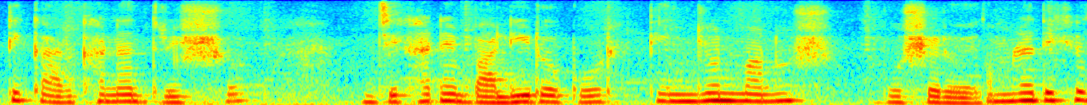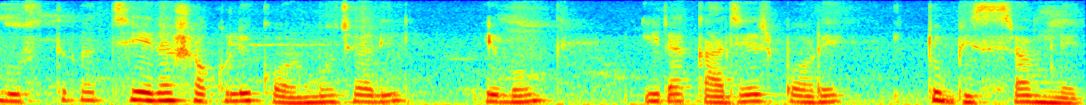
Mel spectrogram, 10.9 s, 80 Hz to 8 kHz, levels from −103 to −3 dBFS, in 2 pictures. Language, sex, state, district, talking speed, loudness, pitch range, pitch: Bengali, female, West Bengal, Malda, 130 wpm, -17 LUFS, 165-200 Hz, 185 Hz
